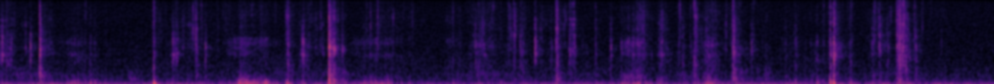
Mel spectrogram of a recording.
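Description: A palm-sized, solid bar of dry purple soap is held in the hand and shaved with a utility knife blade, peeling off curls. A steady run of crisp, crunchy scraping and cutting strokes repeats throughout, with short bright clicks over a low rumble.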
